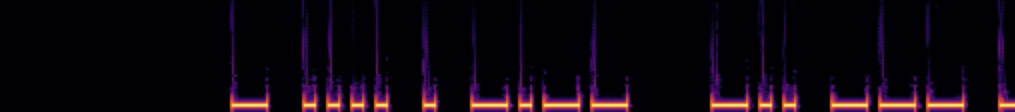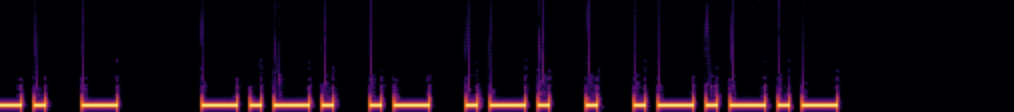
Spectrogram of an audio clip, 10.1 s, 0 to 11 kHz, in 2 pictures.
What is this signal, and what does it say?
Morse code, heard as a keyed tone, about 20 wpm, 700 Hz. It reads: THEY DONT CARE.
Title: Sentences from Top 300 Words 20wpm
